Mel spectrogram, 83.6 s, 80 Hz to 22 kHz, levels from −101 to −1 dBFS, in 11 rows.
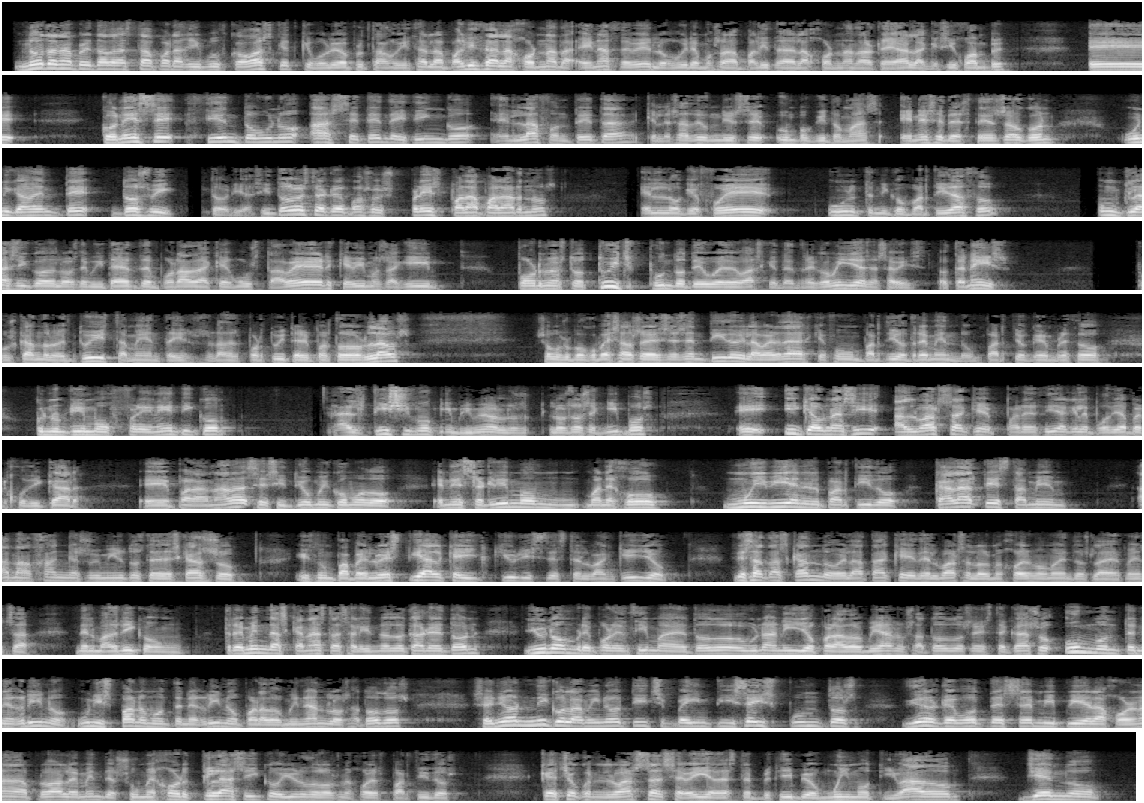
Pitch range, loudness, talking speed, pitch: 125-160 Hz, -20 LUFS, 190 wpm, 140 Hz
